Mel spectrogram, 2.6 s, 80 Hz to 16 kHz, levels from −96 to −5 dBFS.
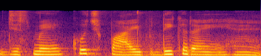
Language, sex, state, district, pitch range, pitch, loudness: Hindi, female, Chhattisgarh, Bilaspur, 175-205 Hz, 190 Hz, -15 LUFS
